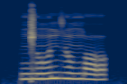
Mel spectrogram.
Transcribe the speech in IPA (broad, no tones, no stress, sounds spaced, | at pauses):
ŋ͡ǁ ɔ̃ n z ɔ̃ ŋ ɔ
